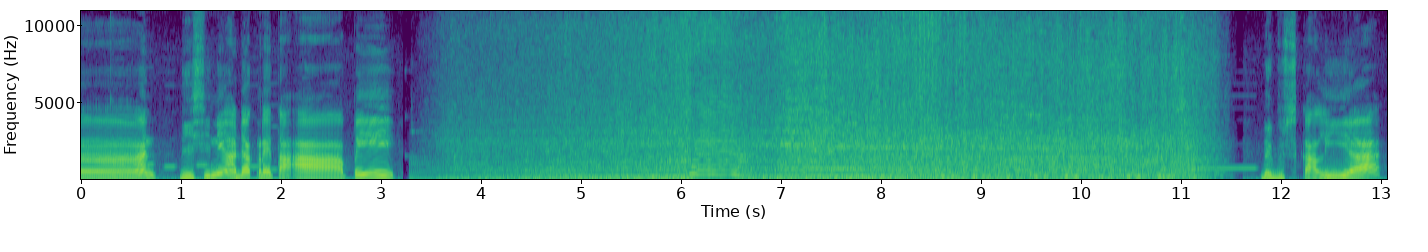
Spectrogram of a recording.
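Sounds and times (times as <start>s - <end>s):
diesel train passing: 3.3s - 11.6s
train horn blast: 6.0s - 7.0s.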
